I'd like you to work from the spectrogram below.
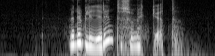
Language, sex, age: Swedish, female, 51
